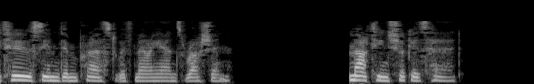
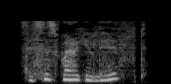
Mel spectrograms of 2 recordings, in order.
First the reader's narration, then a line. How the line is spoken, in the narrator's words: Liesl whispered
